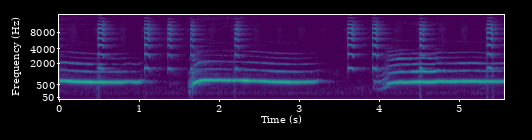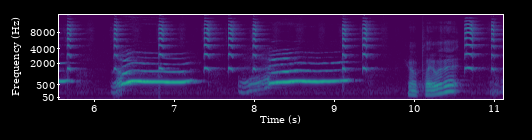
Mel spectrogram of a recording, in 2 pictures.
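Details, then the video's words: A pet dog named Joey howls at a squeaky toy: four long, steady, mid-pitched howls, each lasting one to two seconds and rising slightly at the start, broken by sharp, repeated squeaks of the toy between them. "Joey howling at squeaky toy"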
